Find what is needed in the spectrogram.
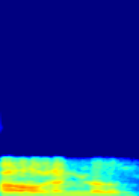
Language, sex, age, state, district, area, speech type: Marathi, male, 18-30, Maharashtra, Wardha, urban, conversation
